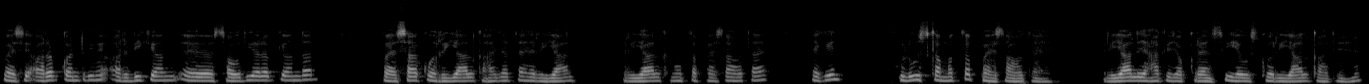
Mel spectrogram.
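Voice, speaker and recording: A man's voice: on the high side, steady tone, moderate pace, darkish tone. A man giving a spoken vocabulary lesson, patiently repeating each word and its meaning. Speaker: Arabic vocabulary teacher. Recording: dull, lo-fi dry recording.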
